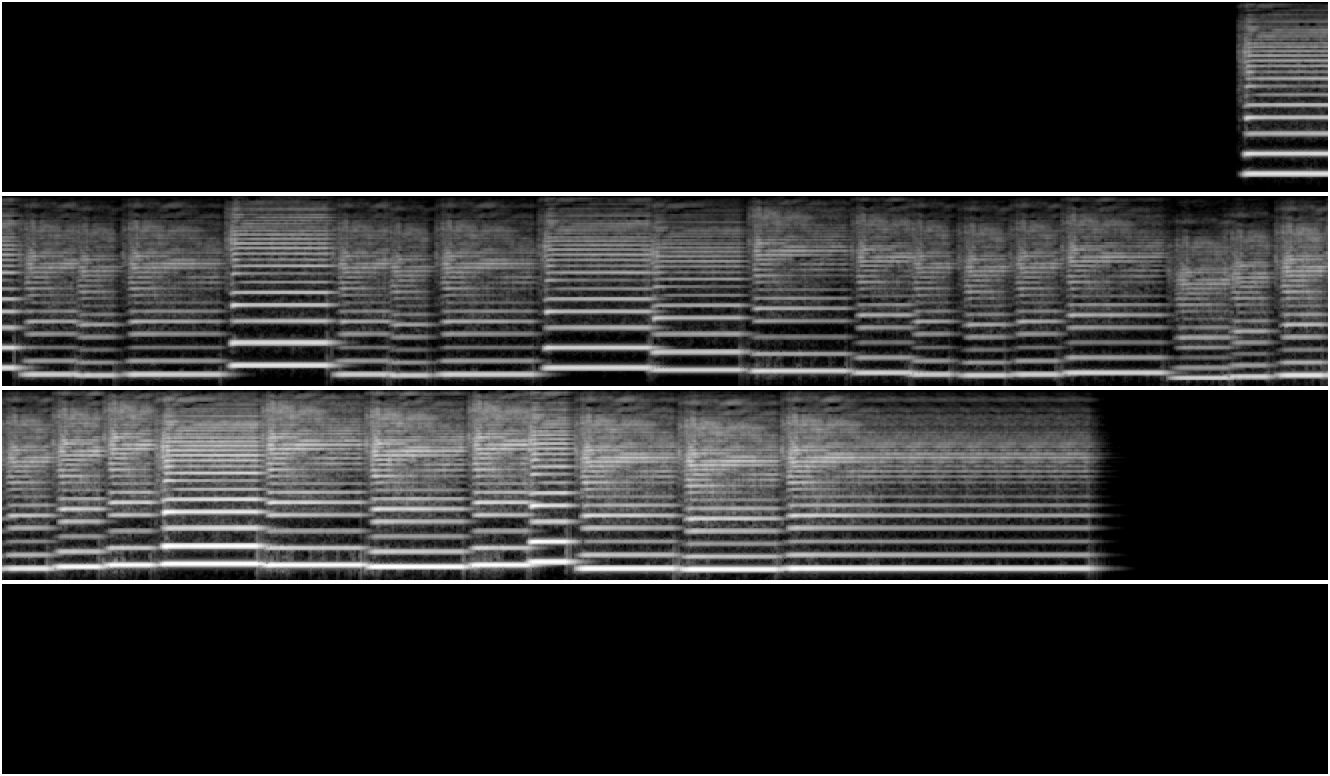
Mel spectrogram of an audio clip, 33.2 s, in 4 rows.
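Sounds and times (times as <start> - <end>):
alto saxophone playing a minuet: 7.8 - 23.6.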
